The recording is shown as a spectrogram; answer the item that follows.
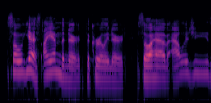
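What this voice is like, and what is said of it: Congested, hoarse voice. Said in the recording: “My nose is stuffed up. My voice is gone.”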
